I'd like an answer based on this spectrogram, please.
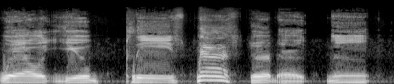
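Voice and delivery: very low, very slow, horrible computer voice. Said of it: "in that horrible Stephen Hawkins voice".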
